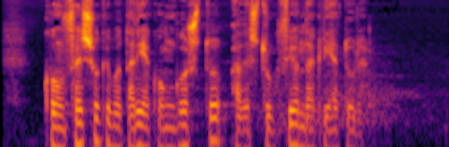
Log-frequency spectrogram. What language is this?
Galician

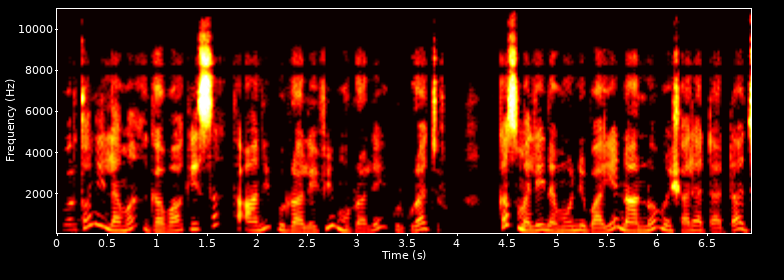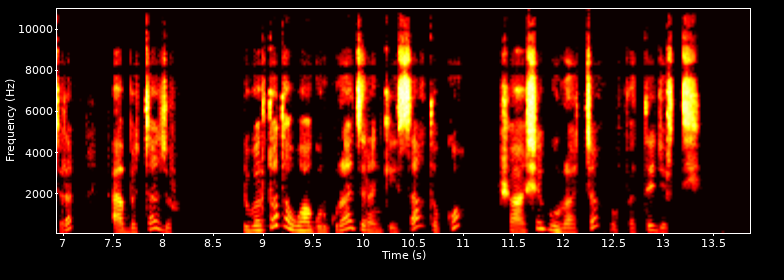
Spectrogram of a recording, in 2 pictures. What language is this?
Oromo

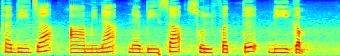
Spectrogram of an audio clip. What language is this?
Malayalam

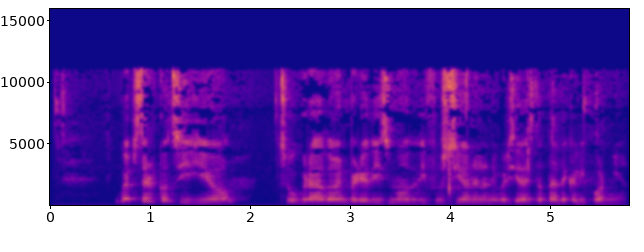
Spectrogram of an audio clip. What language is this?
Spanish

